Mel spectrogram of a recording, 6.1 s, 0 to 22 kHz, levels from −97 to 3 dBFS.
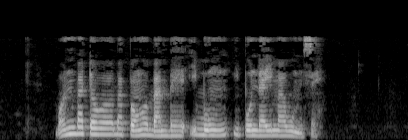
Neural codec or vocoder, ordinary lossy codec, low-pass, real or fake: none; MP3, 32 kbps; 7.2 kHz; real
